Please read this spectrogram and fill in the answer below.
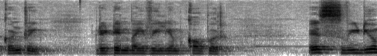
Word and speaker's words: Cowper: है ज्यादातर लोग इन्हें विलियम कॉपर कहते हैं लेकिन यह जो वर्ड है कपर उसको कभी-कभी कूपर की तरह भी प्रोनाउंस किया जाता है सबसे पहले हम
